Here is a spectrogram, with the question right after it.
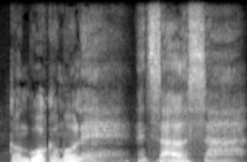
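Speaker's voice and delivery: low, playful Spanish accent; Latin American accent. Shown as a demonstration. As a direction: roll out the menu with a Latin accent. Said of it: "a Latin American accent".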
